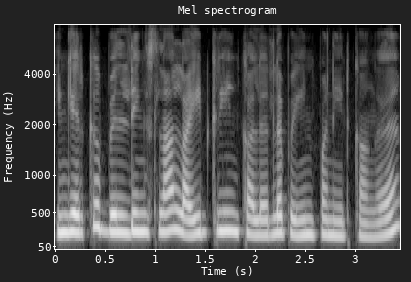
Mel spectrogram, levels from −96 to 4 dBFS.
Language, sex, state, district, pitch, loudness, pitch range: Tamil, female, Tamil Nadu, Nilgiris, 230 Hz, -15 LUFS, 205-245 Hz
